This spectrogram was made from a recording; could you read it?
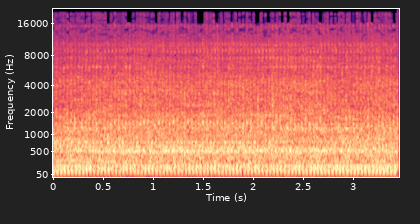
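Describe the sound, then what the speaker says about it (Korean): The diesel engine of a Kia Sorento SUV with common-rail direct injection and 125,000 km idles steadily up close, a loud, even rumble with a fine rhythmic clatter throughout. "12만 5천 킬로인 엔진인데 엔진 떨림이 하나도 없습니다."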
